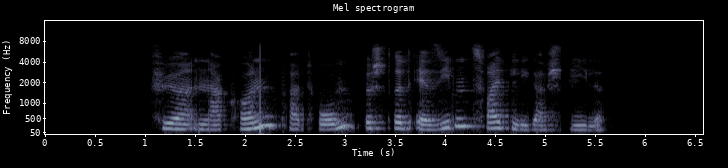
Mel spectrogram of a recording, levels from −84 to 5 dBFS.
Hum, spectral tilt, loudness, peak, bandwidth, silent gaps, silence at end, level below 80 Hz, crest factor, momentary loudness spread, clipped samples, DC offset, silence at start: none; -6.5 dB/octave; -36 LUFS; -20 dBFS; 7.8 kHz; 5.19-5.24 s; 1 s; -70 dBFS; 18 dB; 9 LU; under 0.1%; under 0.1%; 1.1 s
